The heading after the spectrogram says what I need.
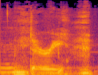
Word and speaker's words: Derry: Emma can't get dairy, and it's spelled DERRY. Dury.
